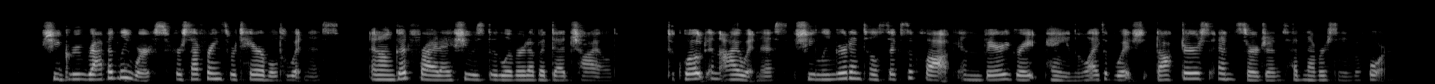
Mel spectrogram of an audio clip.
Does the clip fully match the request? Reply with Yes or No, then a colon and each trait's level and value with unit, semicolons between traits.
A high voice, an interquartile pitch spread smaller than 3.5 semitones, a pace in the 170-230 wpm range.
Yes: high, 220 Hz; average, 3.1 semitones; average, 190 wpm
